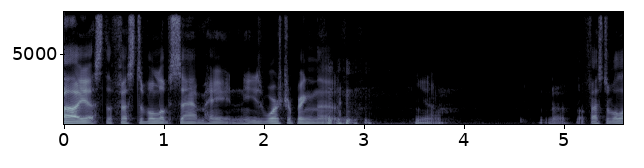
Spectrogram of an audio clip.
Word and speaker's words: Samhain: Which isn't pronounced Samhain like it's spelled. Yeah, they get that right in this one. They call it Samhain in this one.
